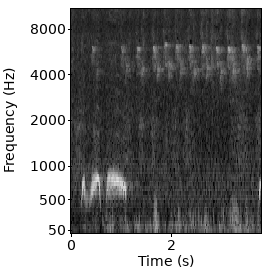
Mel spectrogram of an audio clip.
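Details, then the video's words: Caged spotted dove of the tigrina subspecies calling in thúc gù style as a decoy to get other doves singing; one clear three-part coo, two short notes and a drawn-out slurred one, then rustling and a faint start of another. "Chim cu gáy THÚC GÙ Giọng CỰC HAY kích bổi"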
